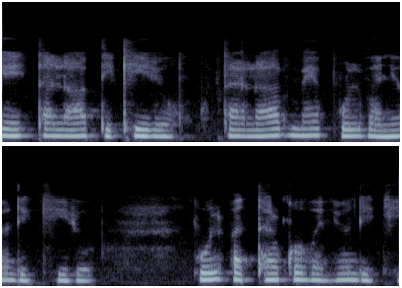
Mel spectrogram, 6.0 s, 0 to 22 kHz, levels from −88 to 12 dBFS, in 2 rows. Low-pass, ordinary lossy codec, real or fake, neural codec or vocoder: none; none; fake; codec, 16 kHz, 6 kbps, DAC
